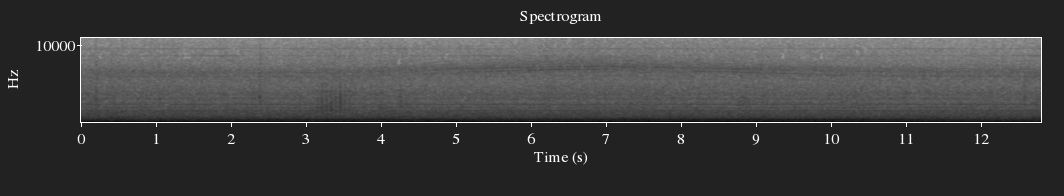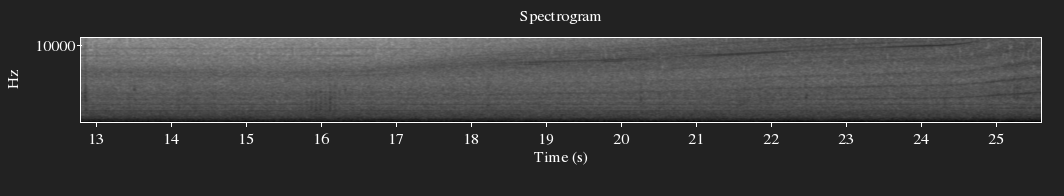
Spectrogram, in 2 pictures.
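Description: CRJ 900 regional jet engines spooling to takeoff thrust, a loud steady roar with deep low rumble and rising whine that swells near the end, no voices.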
